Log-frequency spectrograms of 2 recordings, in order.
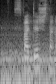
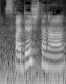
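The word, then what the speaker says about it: Svadhisthana: things right okay these sacral chakra in Sanskrit is pronounced spud dish and a spa dish Thun not spy dish than up and the root chakra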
